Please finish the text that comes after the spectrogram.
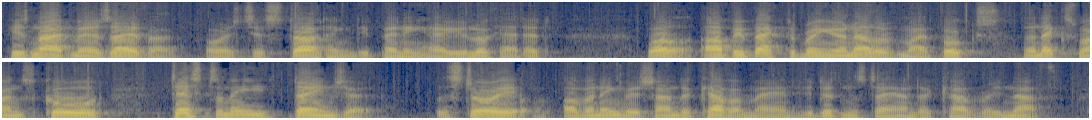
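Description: A man's voice: on the low side, very animated, fast, darkish tone, poor audio. A man hosting a radio mystery series, reading a scripted sign-off as its author. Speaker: author-host signing off.

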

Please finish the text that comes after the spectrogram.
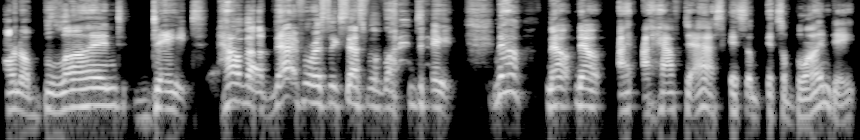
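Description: A man's voice: a little high, sing-song, unhurried, sharp tone, slightly rough, dry recording. A man interviewing a guest, affirming her answers and stammering into his questions.

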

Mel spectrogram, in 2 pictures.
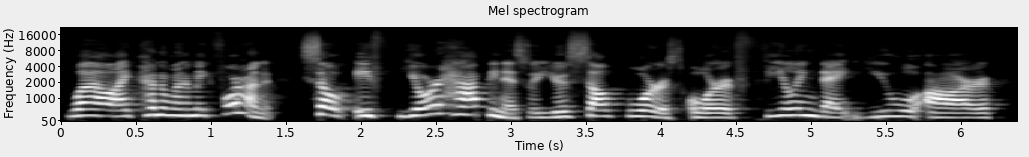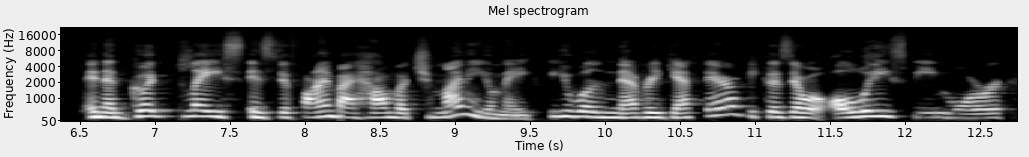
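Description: Animated woman from Romania, therapist guest. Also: medium pitch, normal speed, hardly any pauses. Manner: animated, emphatic, tosses in "right?" and quoted asides. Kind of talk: podcast interview.

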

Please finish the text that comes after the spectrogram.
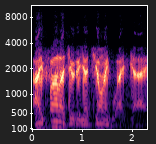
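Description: Anonymous tough American caller, slangy and scornful, dull filtered phone sound, old radio drama. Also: male voice, lowish voice, expressive, normal speed. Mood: guarded, pushy. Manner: slangy, impatient, tough talk. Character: brusque, insulting male tipster on the telephone. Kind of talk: 1950s radio drama acting.

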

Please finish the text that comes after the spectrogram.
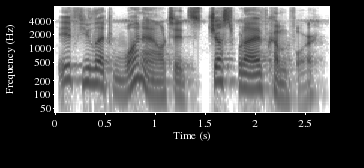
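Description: A man playing a polite, earnest gentleman in a Victorian detective audio drama, speaking courteously and formally. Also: mid-range voice, huge pitch swings, normal speed, slightly rough. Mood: insistent.

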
